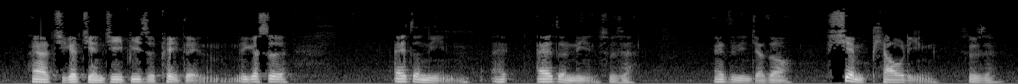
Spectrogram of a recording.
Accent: China; 我常常说，我有的时候说我们中国人其实很早就知道这个模型了

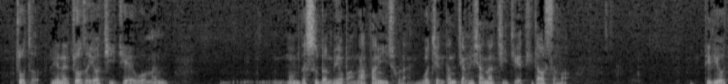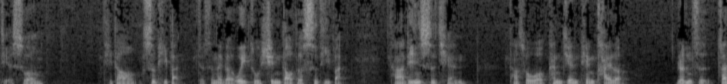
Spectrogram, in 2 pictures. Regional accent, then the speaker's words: Taiwan; 我们台湾人拜鸡拜羊

